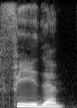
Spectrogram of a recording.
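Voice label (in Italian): "fide", lingua sarda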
